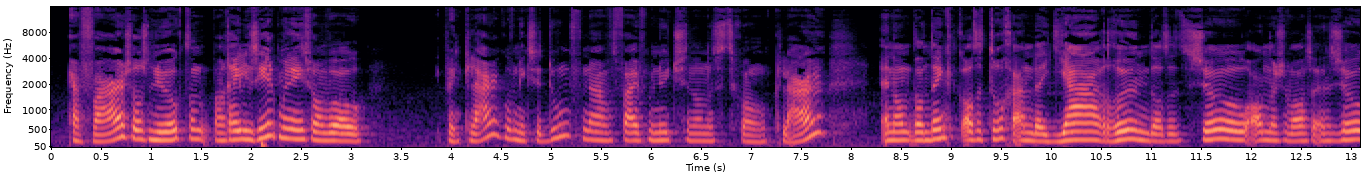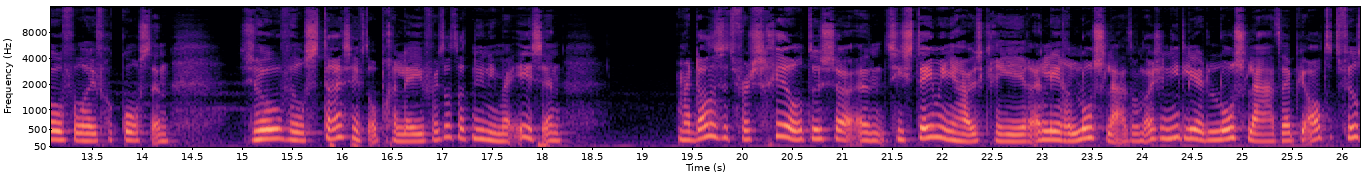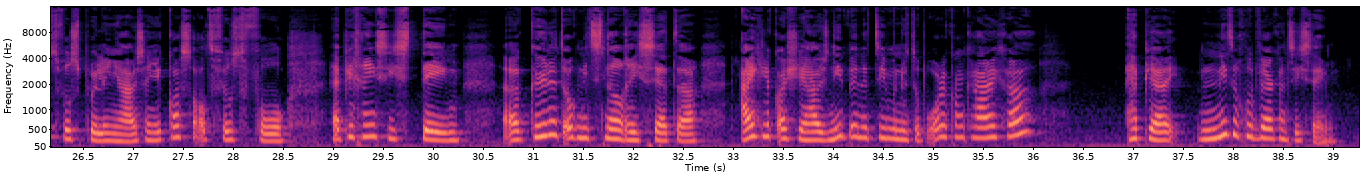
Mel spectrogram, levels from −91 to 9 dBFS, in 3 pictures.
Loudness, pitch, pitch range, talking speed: -19 LUFS, 220 Hz, 200-255 Hz, 195 wpm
